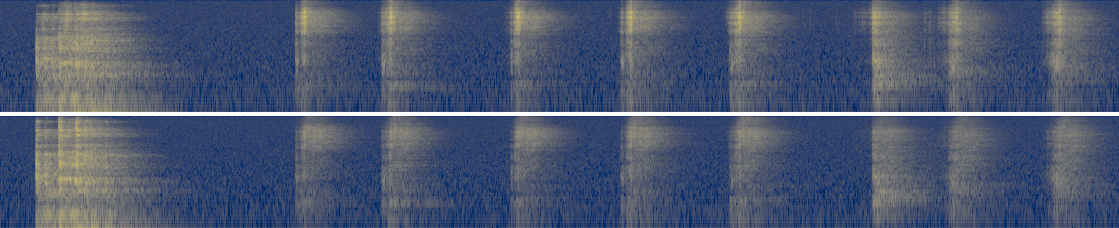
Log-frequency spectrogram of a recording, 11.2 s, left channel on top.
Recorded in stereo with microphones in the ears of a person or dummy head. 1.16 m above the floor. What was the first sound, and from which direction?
Dishes clattering, 80° right.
